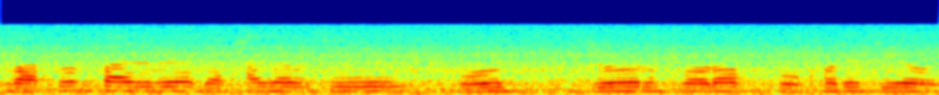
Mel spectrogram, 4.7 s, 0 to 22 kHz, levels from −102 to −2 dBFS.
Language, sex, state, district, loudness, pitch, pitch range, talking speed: Odia, male, Odisha, Sambalpur, -16 LUFS, 170 Hz, 160-180 Hz, 130 wpm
